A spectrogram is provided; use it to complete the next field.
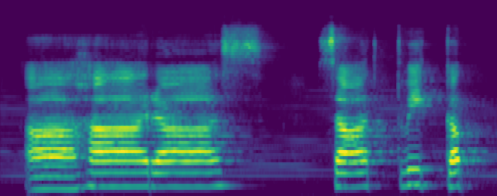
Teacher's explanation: ఆహారాస్, మూడు దీర్ఘాక్షరములు విసర్గ ఉచ్చారణ స.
